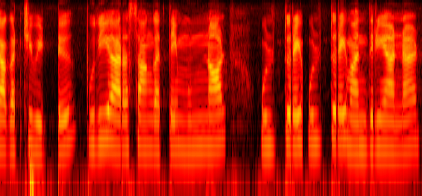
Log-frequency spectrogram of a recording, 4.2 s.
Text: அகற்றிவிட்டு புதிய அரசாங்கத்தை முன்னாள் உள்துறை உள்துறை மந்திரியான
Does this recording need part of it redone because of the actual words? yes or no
no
